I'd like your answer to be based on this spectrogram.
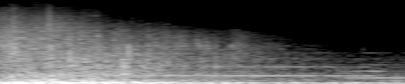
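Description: A Confringo fire spell explodes in the Hogwarts Legacy video game: one loud, deep boom that starts hard and then slowly rumbles and fades over about two seconds, with no talk over it.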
